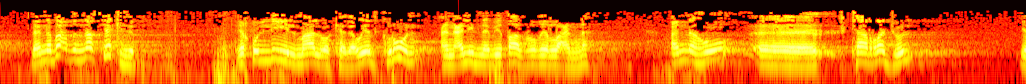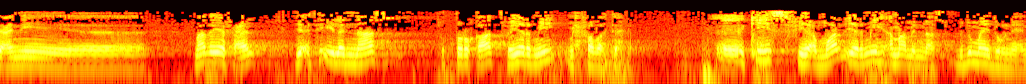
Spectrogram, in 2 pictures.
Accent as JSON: {"language": "Arabic", "country": "Kuwait", "said": "مثلا عندنا في الكويت"}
